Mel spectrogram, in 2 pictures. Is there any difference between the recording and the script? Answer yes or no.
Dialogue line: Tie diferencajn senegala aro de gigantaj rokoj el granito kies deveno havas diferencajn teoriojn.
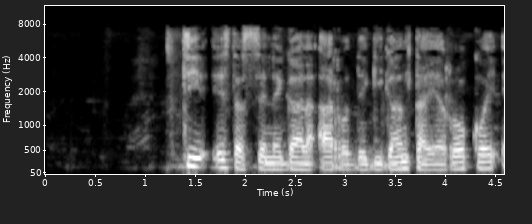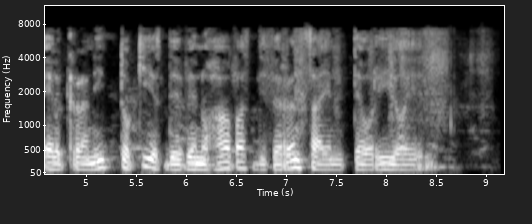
yes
